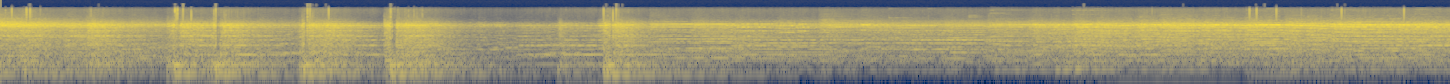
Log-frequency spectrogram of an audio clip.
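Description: Concert band of student players performing: heavy percussion hits crash in about five times over the first six seconds against the full band, then the winds settle into sustained chords.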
